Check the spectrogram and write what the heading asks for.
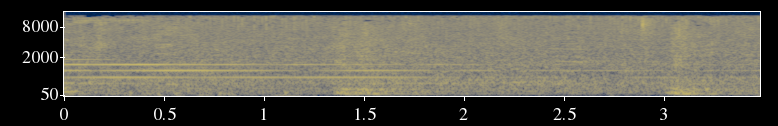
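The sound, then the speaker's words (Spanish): The third strike of a tubular bell, the bell of the three falls, rings with a steady, sustained metallic tone that lingers over a rumbling, rain-like background, broken by two dull low thumps. “Tercero.”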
